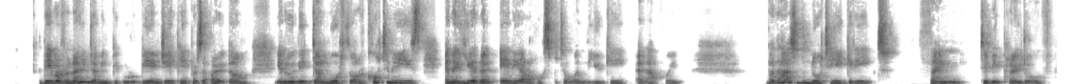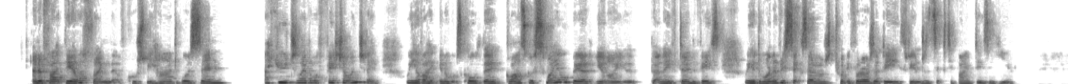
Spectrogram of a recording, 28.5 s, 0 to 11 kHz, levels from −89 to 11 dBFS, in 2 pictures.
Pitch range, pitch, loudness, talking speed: 190-235 Hz, 210 Hz, -22 LUFS, 195 wpm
